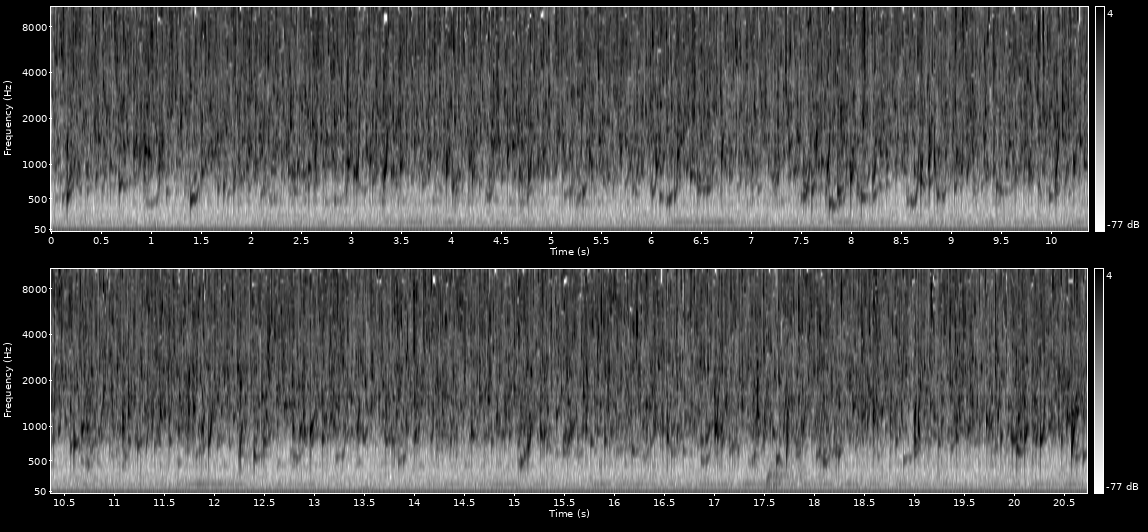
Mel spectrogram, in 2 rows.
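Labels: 0.0s Water slowly trickling down a stream and hitting rocks along the way. 20.7s

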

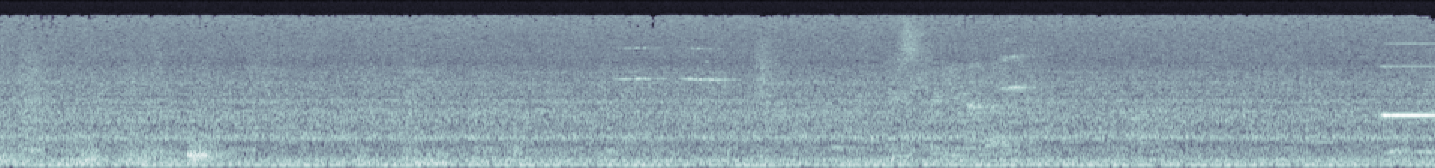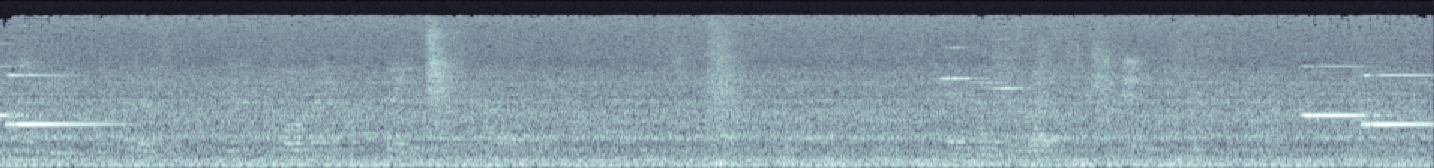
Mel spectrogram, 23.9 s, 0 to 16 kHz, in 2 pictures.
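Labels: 0.0s Muffled conversation in a hollow room. 23.9s
0.4s Distant hollow thuds repeating. 1.9s
5.0s A short creaking sound in the distance. 6.6s
8.3s A short creaking sound in the distance. 9.0s
11.4s An electronic chime sounds briefly in the distance. 13.2s
17.8s A short, distant thud. 18.3s
19.7s A distant creaking. 21.2s
22.7s An electronic chime sounds briefly in the distance. 23.9s

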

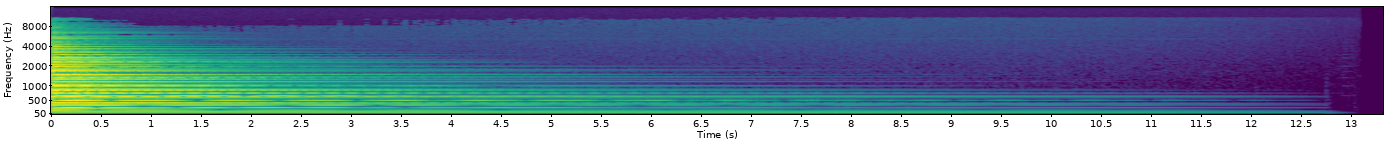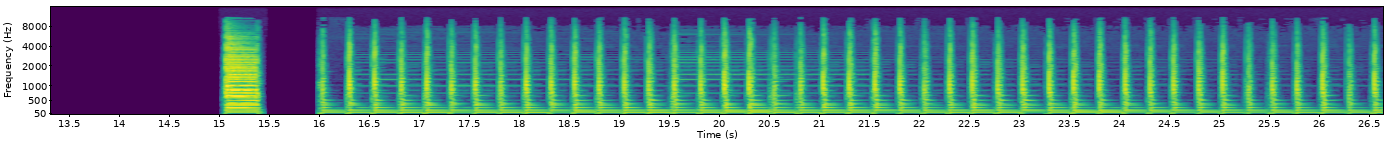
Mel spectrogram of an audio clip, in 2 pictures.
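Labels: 0.0s A chord is strummed once on an acoustic guitar and sustains for a long time. 13.6s
14.9s An acoustic guitar plays a short, muted chord. 15.7s
15.8s A short, muted chord is strummed repeatedly on an acoustic guitar. 26.6s

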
